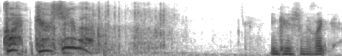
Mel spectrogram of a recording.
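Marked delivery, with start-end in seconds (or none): 0.0-1.1 panicked cry. Acted. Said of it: "he's like".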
